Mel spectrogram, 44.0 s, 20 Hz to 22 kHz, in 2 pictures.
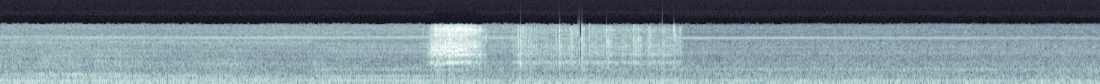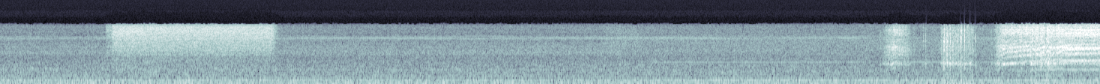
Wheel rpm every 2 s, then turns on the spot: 0, 0, 0, 0, 50, 30, 30, 0, 0, 0, 0, 0, 0, 0, 0, 0, 0, 0, 0, 0, 30, 130.
8-14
